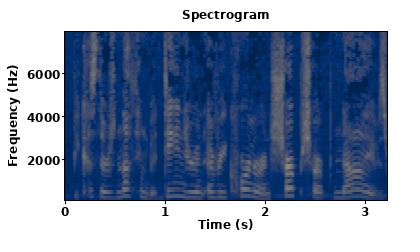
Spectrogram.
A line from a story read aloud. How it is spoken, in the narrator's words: Rodney moans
